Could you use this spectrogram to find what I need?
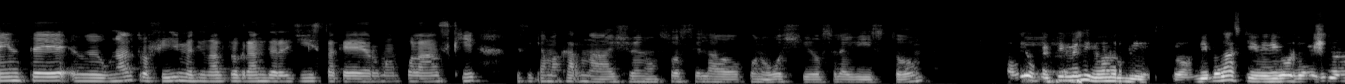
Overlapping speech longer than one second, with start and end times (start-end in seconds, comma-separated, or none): none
